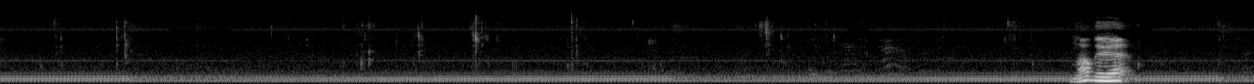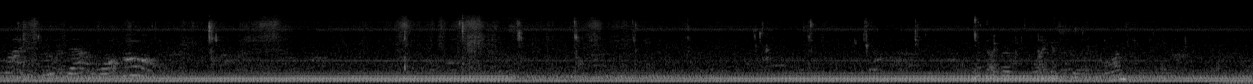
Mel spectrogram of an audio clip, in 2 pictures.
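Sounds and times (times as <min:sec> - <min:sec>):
appliance humming: 0:00.0 - 0:25.0.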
